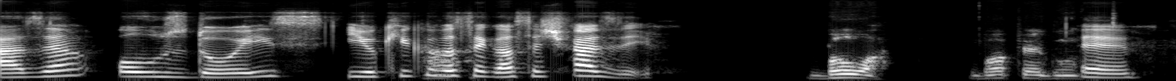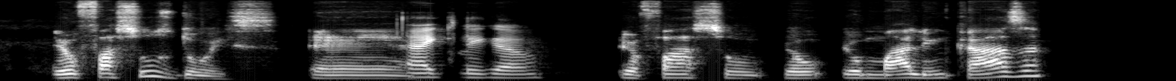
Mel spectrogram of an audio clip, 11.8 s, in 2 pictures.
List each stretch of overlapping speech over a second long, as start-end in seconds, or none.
none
